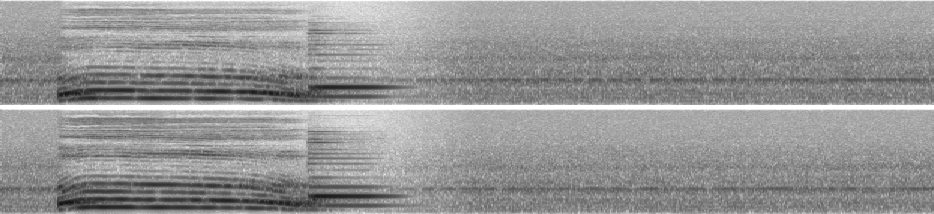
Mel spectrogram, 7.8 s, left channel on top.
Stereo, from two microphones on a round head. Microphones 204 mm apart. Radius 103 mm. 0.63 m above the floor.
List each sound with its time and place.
0.5 s a shout: 35° right (ahead or behind), 1.7 m; by 2.6 s 25° right (ahead or behind), 1.4 m
2.5 s a piano: 30° right (ahead or behind), 1.6 m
